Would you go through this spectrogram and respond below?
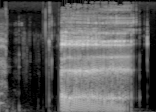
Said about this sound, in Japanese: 射精のタイミングでドピュドピュ言われて、ゲップもしてもらえて幸せですね。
